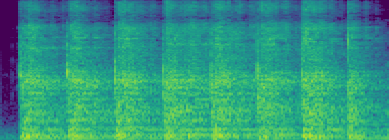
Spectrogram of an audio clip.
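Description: A rubber mallet strikes sheet metal during the bending of a duct transition, about eight firm, evenly spaced blows ringing close and loud with no talking.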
